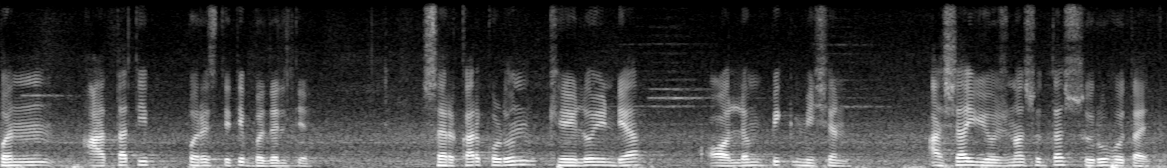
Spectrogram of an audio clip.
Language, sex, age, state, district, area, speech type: Marathi, male, 18-30, Maharashtra, Wardha, urban, spontaneous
